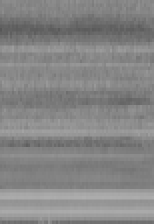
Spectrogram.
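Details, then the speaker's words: Oxygen concentrator just switched on after a major repair (power supply reinstalled): steady mechanical hum with constant tone, output airflow felt; running normally. "it definitely works. It definitely works. This is the output."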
